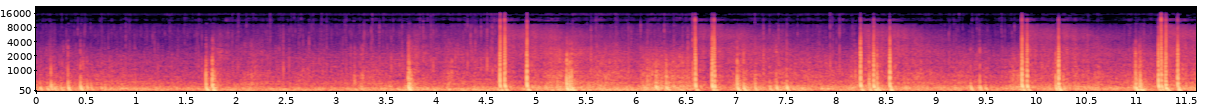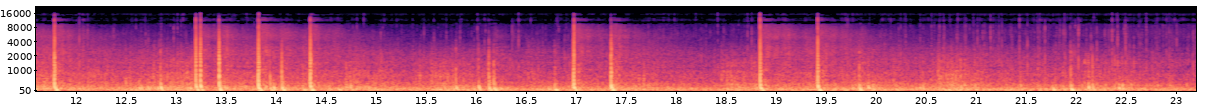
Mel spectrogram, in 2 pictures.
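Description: Fireworks display: a rapid, irregular run of sharp bangs from bursting shells, over a continuous low rumble of booms.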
